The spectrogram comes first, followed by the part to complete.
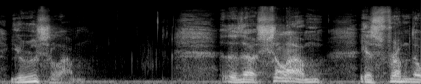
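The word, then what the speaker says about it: ירושלים: The place named Jerusalem, pronounced Yerushalayim in Hebrew, is a combination of two words.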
